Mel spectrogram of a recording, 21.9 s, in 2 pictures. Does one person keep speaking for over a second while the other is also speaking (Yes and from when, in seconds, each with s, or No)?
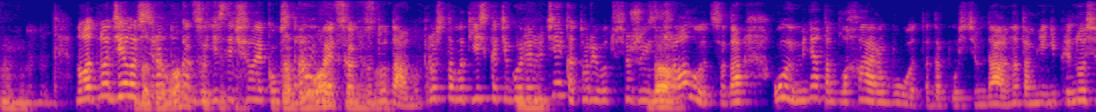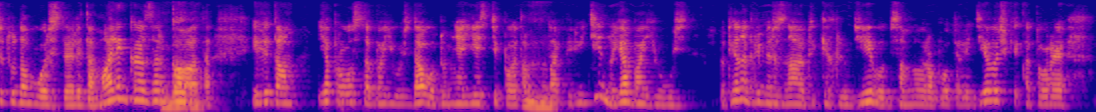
Yes, from 1.3 s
